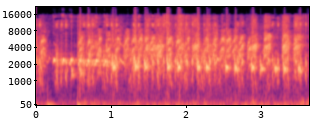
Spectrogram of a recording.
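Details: Short burst of Yellow-vented Bulbul (trucukan) lure calls for trapping birds: a brief drawn-out whistle opens, followed by a dense jumble of lively chirps.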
